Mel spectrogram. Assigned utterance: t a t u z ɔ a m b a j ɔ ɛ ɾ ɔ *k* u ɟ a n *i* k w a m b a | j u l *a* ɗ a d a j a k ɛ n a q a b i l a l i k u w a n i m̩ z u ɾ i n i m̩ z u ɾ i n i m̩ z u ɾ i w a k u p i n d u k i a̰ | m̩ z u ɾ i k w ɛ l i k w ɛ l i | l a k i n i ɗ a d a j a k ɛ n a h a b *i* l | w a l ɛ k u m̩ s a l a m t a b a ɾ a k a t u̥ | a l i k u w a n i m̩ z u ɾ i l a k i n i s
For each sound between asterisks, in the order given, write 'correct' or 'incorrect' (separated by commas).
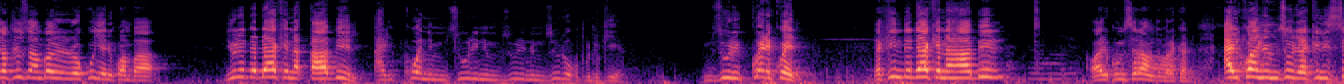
correct, correct, incorrect, correct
